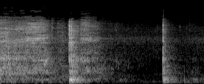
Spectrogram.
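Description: Stainless steel pan of melting sugar being shifted and swirled on a gas-stove grate: a short scraping rush, then two sharp metal knocks about a second apart, over the faint bubbling of the sugar as it turns to caramel.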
